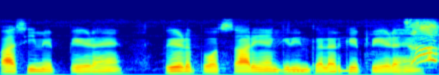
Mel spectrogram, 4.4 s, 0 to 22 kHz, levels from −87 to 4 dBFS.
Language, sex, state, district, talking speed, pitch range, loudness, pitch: Hindi, male, Bihar, Saran, 190 wpm, 100-110 Hz, -22 LUFS, 100 Hz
